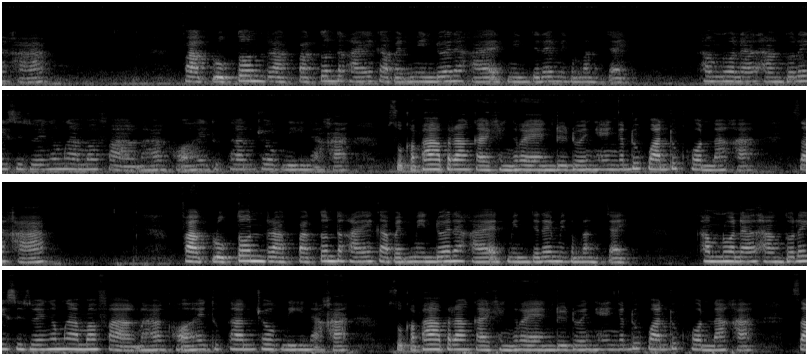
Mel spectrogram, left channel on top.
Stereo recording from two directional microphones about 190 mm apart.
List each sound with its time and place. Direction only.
0.1 s a sound: 30° right (ahead or behind)
1.8 s a woman's voice: 40° right (ahead or behind)
7.2 s a woman's voice: 35° right (ahead or behind)
11.9 s a woman's voice: 5° right (ahead or behind)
